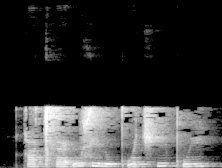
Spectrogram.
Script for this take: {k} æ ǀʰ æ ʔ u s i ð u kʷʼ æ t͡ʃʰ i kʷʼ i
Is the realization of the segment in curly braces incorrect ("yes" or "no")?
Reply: yes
